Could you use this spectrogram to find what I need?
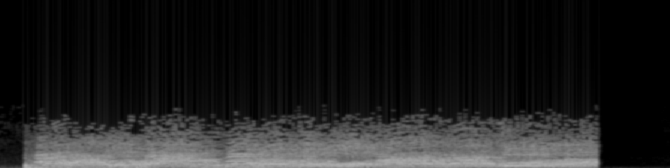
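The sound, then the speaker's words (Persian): A crowd of students chants slogans at a protest gathering at the university in Qom: a loud, dense mass of shouting voices that holds steady for about four seconds, then cuts off abruptly. “همزمان ویدیویی از دانشگاه قم هم اومده که دانشجویان تجمع کردن و دارن شعار میدن که صدای اونم میشنویم”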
